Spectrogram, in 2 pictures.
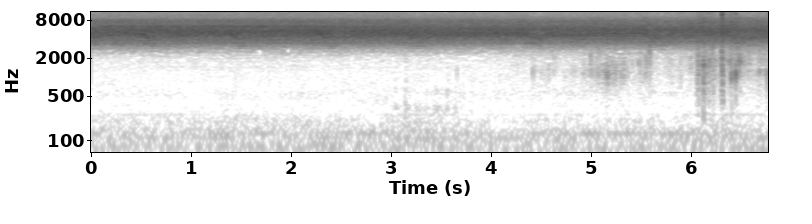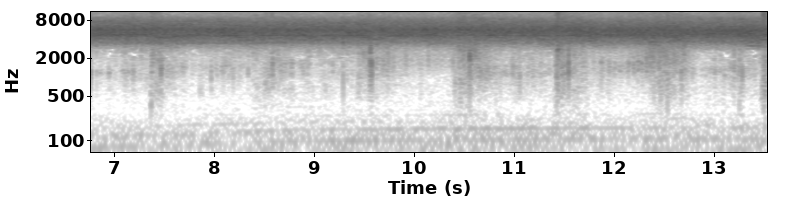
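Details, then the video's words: Noisy summer cicadas along a wooded creek on a humid, warm day, giving a continuous high, hissing drone; footsteps and crackling leaves grow more frequent in the second half. "Walking along a Creek with lots of Noisy Cicada Insects Singing in Summer"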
